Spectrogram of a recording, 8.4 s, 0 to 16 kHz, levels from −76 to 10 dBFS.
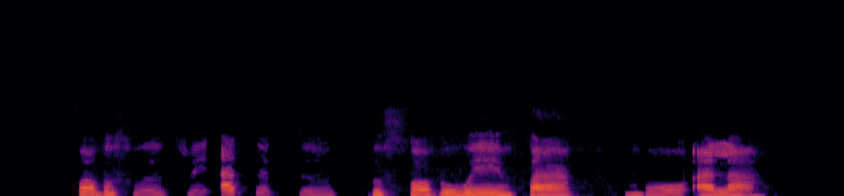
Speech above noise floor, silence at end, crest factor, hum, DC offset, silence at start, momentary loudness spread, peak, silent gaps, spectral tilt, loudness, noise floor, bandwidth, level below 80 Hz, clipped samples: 54 dB; 0.8 s; 18 dB; none; under 0.1%; 0.8 s; 20 LU; -12 dBFS; none; -7 dB/octave; -28 LUFS; -83 dBFS; 7.2 kHz; -80 dBFS; under 0.1%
